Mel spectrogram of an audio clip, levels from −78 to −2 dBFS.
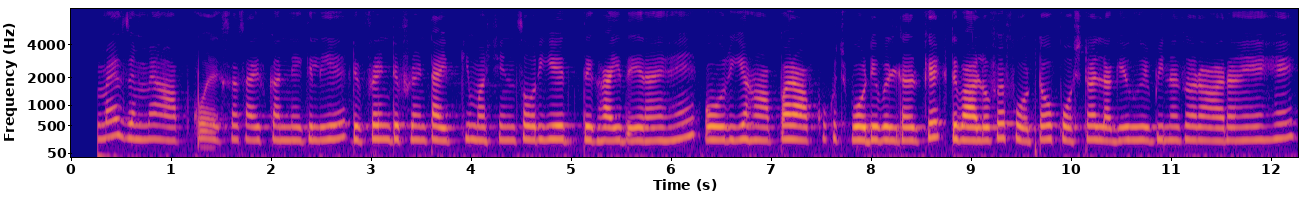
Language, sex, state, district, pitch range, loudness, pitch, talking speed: Hindi, female, Goa, North and South Goa, 235-250 Hz, -29 LUFS, 240 Hz, 185 wpm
